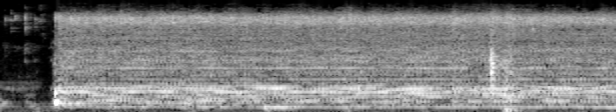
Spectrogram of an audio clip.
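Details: Washing machine starting its spin cycle: once the drum spins up, a steady loud whirring roar with a hissy rattle holds even. Loud noise during spin, cause not identified.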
